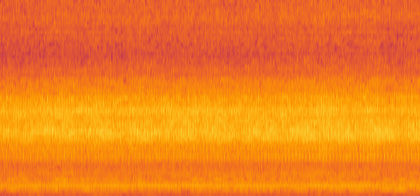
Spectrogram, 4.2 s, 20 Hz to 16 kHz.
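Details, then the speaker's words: New California Air Tools quiet air compressor, just assembled, recorded about 2 feet away, filling tank: smooth, steady hum with light hiss, no knocks or surging; running healthy. "Just got done putting it together, and it's filling up as we speak. I don't know if you can hear it, but I'm talking it kind of just in a normal voice to give you an idea what it sounds like."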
